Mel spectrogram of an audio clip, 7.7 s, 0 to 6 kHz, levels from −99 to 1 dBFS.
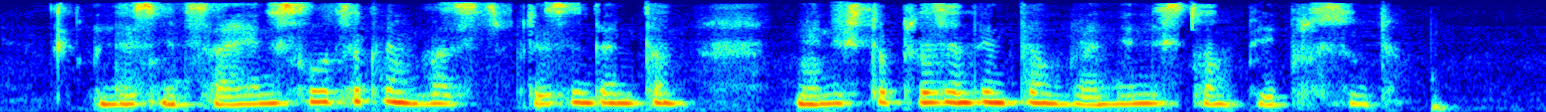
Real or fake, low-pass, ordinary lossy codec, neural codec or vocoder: fake; 5.4 kHz; AAC, 24 kbps; codec, 24 kHz, 3 kbps, HILCodec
